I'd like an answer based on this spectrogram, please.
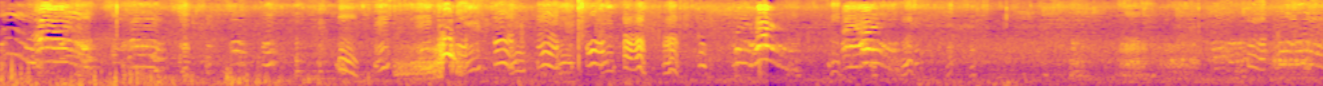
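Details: Several three-week-old pit bull puppies cry, bark and growl, with high, wavering squeals, squeaky yips and little whimpers overlapping, while a man talks playfully nearby.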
